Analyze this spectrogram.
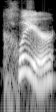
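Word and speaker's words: Xlear: You can find the Clear, and Clear is spelled with an X. The X stands for that xylitol ingredient, one of the ingredients in it, Clear Max nasal spray for allergy response and symptoms.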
